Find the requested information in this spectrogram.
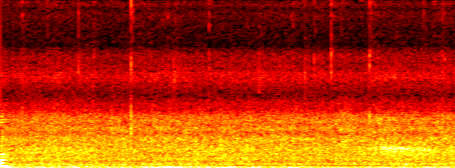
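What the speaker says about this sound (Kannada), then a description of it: "ಈಗ ಸ್ವಲ್ಪ ಸ್ಟಾರ್ಟ್ ಆಯಿತು ಮಳೆ ಬರೋಕ್ಕೆ" Steady soft hiss of light rain falling, an even wash of noise with no distinct drops or voices.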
